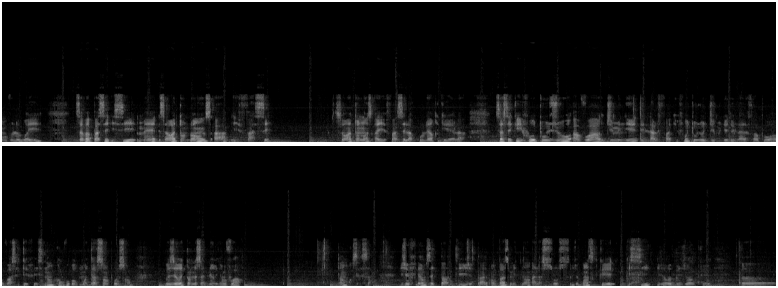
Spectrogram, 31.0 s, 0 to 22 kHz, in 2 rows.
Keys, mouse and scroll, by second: 13.2 space, 22.1-27.6 drag, 29.0 Delete, 30.3 space.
